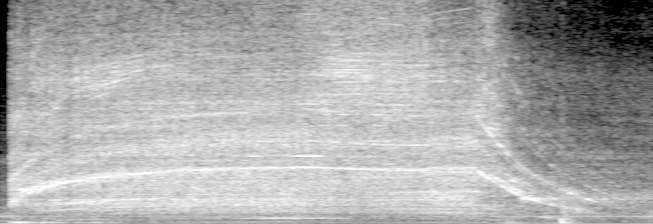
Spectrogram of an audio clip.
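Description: A power saw cuts through a wooden trim piece for a holiday planter, a loud steady whine through the wood that winds down and fades out near the end.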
